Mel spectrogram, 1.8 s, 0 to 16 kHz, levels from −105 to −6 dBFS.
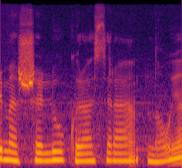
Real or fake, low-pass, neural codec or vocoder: real; 14.4 kHz; none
